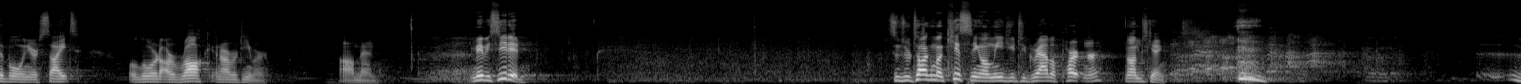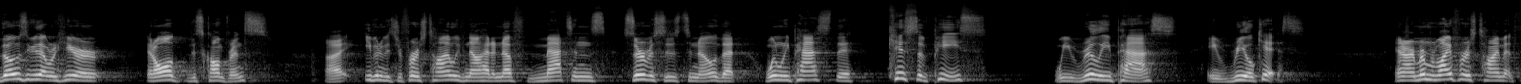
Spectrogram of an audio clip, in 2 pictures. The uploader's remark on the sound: Lecture on the kiss of peace given at the 2023 Theopolitan Ministry Conference.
